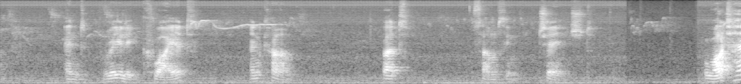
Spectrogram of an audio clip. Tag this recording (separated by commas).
Speech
